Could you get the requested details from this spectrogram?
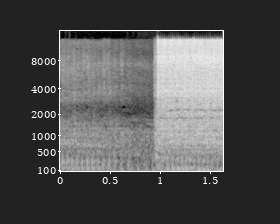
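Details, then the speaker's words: Hyundai Eon left-hand door central locking motor during lock/unlock: short harsh buzzing grind under a second; broken motor bracket lets the rack-and-pinion slip, fixed with cable tie. "इसका reason ये है, ये इसका bracket टूट गया है। इसके ये सपोर्ट रहता है जो ये स्पेस बढ़ गया है इसमें। ये रैक एंड पिनियन अरेंजमेंट है, और वो स्लिप मार रहा है।"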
